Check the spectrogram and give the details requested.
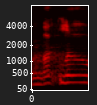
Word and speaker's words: Mutlu: Met is it Metloo or Mutloo or how do you pronounce his last name? Mutloo, your honor.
